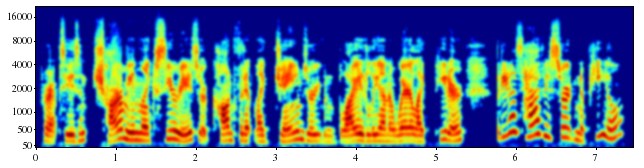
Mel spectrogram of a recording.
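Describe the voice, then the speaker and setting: A woman reading a scripted story aloud as narrator, with expressive delivery. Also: mid-range voice, moderate pace, no room sound. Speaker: audiobook reader of fan fiction.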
